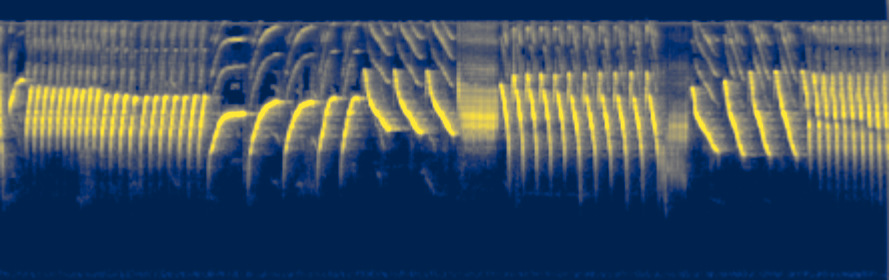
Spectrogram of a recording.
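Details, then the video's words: Canary singing as a master track for encouraging other canaries to sing: rapid high trills alternating with series of swooping down-slurred whistles and quick rising notes, varied and unbroken, with a clean background. "MASTERAN KENARI GACOR Yang Lain Agar Ikut GACOR"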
